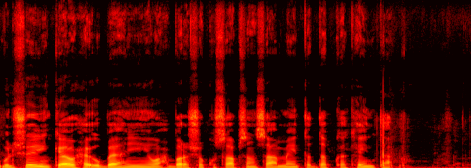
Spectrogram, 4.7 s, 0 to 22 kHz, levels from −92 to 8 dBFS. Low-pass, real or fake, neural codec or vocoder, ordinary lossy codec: none; real; none; none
